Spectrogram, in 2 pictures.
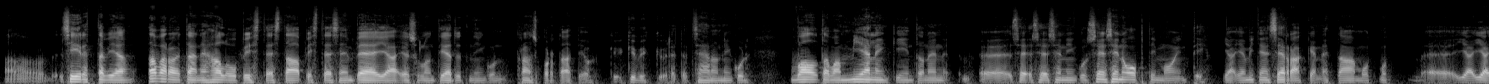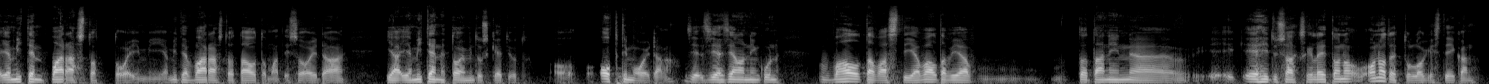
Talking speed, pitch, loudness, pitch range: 135 wpm, 100 Hz, -22 LUFS, 95-110 Hz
